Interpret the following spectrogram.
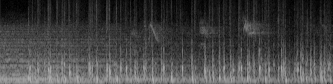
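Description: Hooves of several horses clip-clopping fast on hard ground, starting about a third of a second in, over background score music.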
